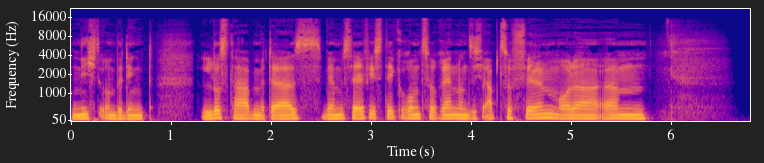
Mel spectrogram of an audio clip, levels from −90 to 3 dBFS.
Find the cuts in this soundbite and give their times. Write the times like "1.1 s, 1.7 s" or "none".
1.2 s

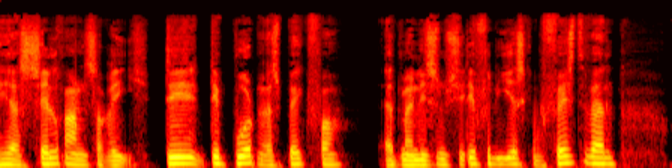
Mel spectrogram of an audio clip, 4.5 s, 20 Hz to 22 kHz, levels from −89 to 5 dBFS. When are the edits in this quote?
1.0 s, 1.7 s, 3.1 s

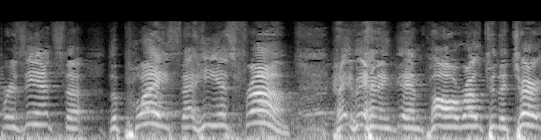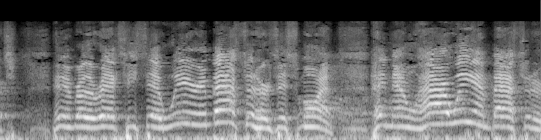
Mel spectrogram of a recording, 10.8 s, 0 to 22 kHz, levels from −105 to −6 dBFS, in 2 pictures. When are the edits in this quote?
none

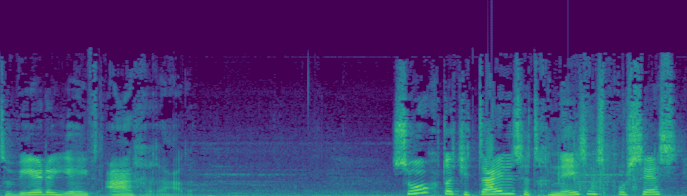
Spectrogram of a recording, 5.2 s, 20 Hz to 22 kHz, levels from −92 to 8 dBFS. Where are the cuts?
none

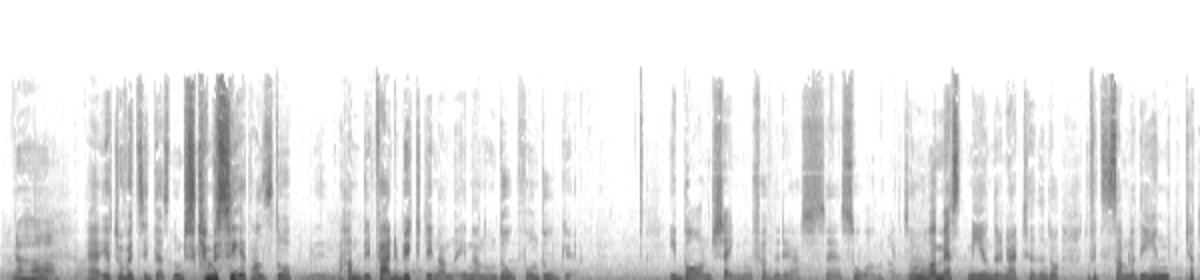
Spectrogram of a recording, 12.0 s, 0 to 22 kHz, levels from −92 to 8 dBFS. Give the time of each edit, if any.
none

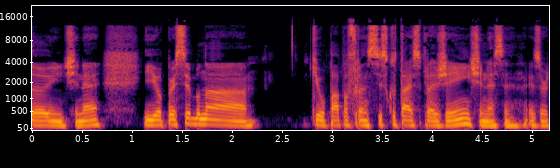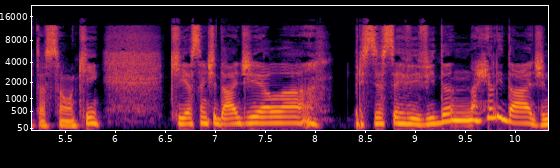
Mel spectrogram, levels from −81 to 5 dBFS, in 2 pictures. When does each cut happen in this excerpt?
none

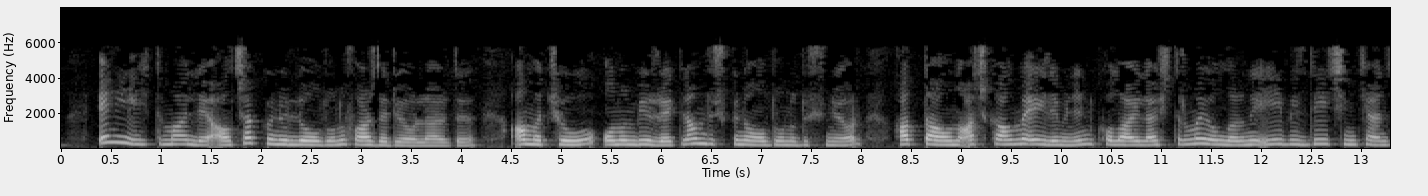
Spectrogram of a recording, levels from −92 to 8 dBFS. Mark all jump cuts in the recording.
none

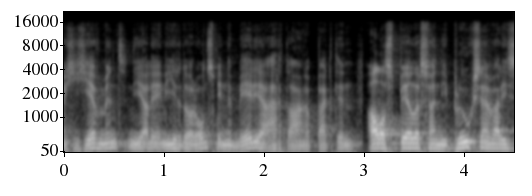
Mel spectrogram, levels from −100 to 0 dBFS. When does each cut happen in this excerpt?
1.5 s, 3.0 s

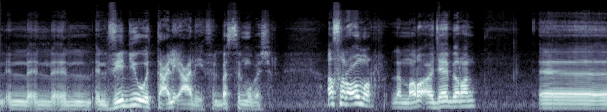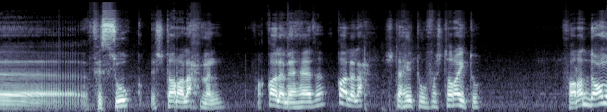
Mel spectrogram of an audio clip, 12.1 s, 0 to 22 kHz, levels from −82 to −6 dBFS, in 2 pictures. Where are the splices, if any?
none

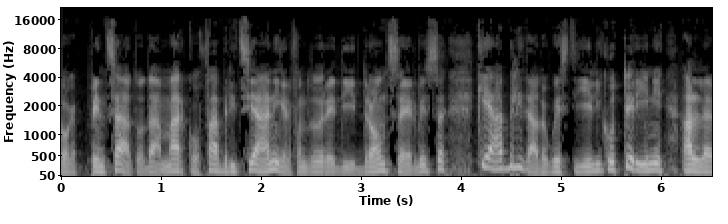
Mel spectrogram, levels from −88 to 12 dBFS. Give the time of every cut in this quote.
none

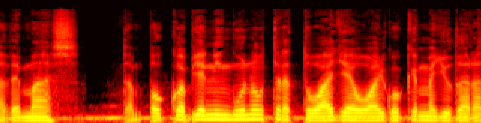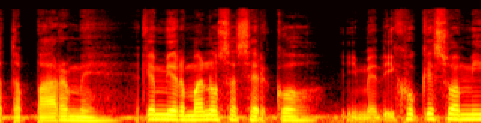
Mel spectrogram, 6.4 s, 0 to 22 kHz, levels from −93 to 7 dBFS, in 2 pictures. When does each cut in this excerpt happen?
4.1 s

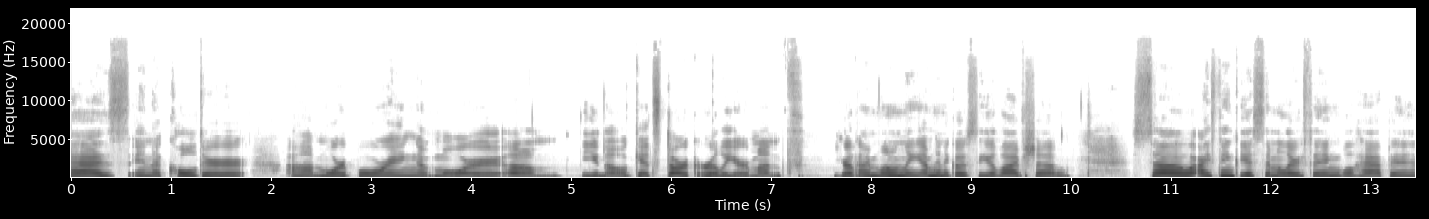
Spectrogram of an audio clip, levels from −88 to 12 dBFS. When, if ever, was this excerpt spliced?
7.8 s, 11.7 s

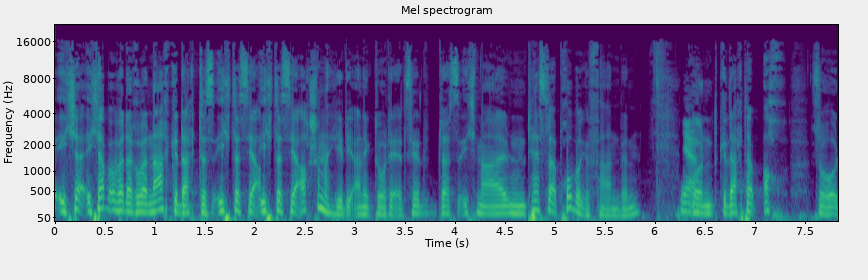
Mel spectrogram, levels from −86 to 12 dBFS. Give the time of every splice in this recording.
2.0 s

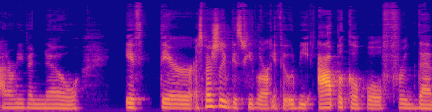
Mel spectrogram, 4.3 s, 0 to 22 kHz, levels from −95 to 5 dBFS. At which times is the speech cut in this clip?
1.5 s, 2.7 s

